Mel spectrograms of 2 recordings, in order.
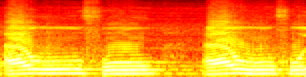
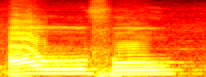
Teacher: jangan au, jangan pakai o tapi pakai u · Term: bacaan lin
